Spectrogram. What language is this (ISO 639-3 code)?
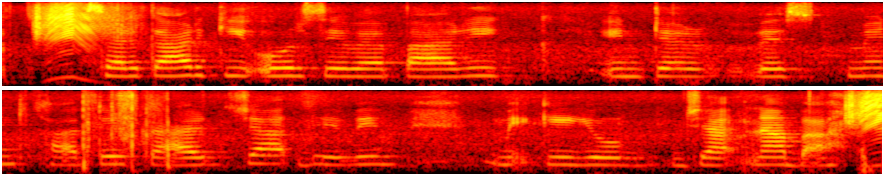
bho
